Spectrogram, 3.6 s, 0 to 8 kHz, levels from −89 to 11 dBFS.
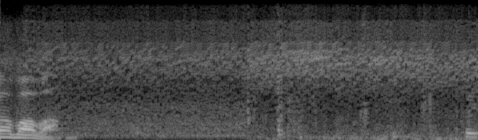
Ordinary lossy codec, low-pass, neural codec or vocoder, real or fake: Opus, 16 kbps; 7.2 kHz; none; real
